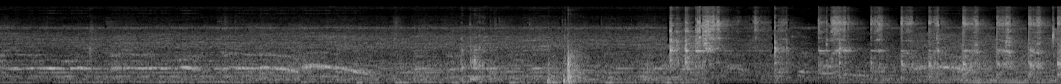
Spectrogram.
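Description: Boiled red potatoes are tipped from a colander into a pot in a home kitchen, with clinks and knocks of metal cookware. A quiet stretch comes first, then several close, irregular rattles toward the end.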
